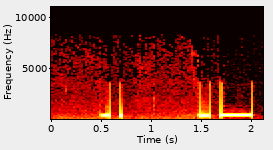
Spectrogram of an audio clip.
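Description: Telephone line tones after a call is cut off: four steady low beeps in two pairs, the last held noticeably longer, with no talk.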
